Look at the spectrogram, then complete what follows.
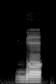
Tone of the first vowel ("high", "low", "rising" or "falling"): high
